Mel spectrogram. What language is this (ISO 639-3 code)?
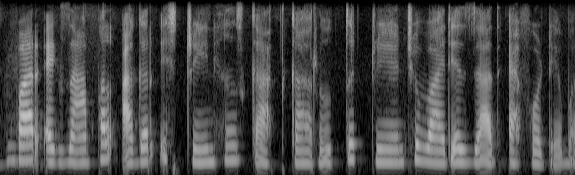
kas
